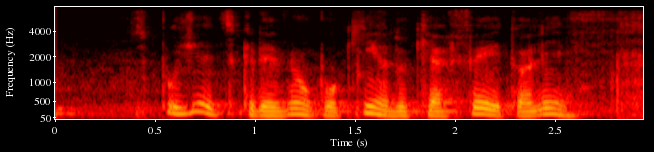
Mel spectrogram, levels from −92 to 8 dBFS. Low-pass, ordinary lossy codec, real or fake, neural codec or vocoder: 7.2 kHz; none; fake; codec, 16 kHz, 16 kbps, FreqCodec, smaller model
